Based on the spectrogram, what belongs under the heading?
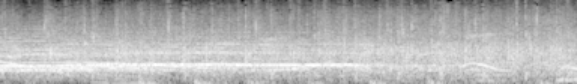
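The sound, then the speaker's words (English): A crowd at an auction event breaks into steady, loud applause for Ben Fordham, dense overlapping claps filling the whole stretch, with faint cheering and a few whoops rising above the clapping. “And a big round of applause for Ben Fordham.”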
